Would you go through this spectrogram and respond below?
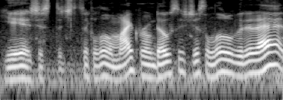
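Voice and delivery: low, soft lazy mock Elon; lightly voiced tech billionaire, mumbled softly; Elon impression. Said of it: "Elon be like".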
